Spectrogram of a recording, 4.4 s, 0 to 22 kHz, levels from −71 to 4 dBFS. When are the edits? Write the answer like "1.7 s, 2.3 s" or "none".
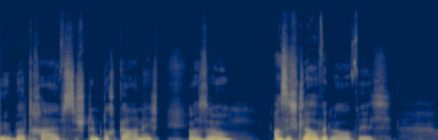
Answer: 1.6 s, 3.3 s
